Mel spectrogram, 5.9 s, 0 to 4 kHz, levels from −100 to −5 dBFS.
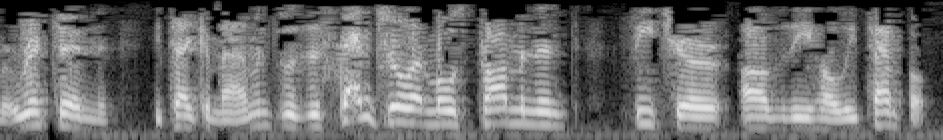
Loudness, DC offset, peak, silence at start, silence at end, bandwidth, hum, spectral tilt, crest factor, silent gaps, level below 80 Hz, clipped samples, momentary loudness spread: -22 LUFS; under 0.1%; -8 dBFS; 0 s; 0.15 s; 3.8 kHz; none; -9 dB/octave; 16 dB; none; -60 dBFS; under 0.1%; 9 LU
